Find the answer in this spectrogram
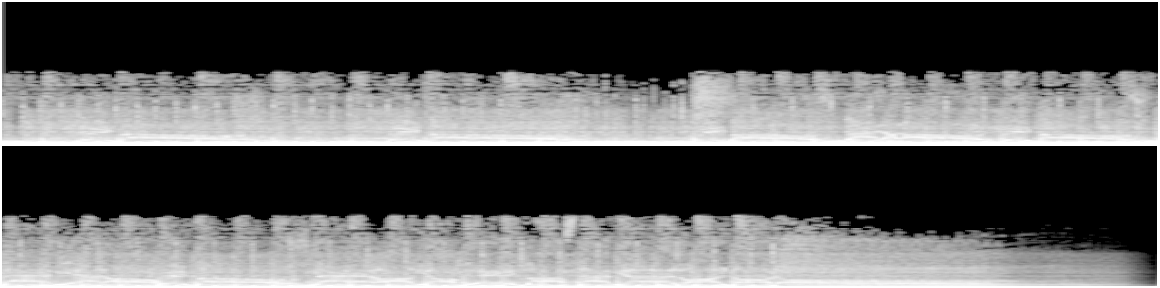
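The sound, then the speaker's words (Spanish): A crowd at a live Republic celebration evening yells, with many voices shouting and bellowing together in a loud, sustained roar for about sixteen seconds before it tails off. “¡Gritos! ¡Gritos!”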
